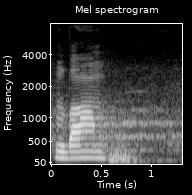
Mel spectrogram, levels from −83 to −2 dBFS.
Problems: background conversations at intervals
